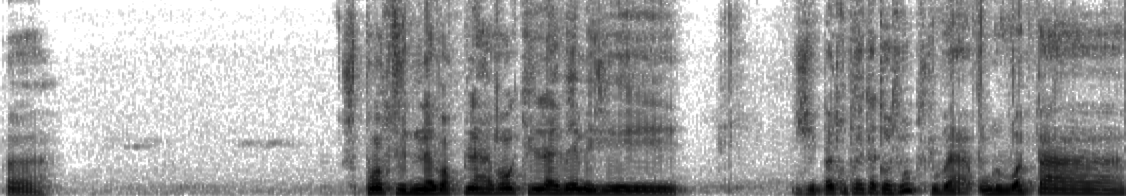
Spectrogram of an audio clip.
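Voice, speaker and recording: Guy rambling over card pack openings, super dark mellow voice, lots of ums and restarts. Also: medium pitch, normal speed, pauses often. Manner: rambling, many fillers and restarts. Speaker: YouTuber opening trading card boosters. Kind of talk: casual rambling chat.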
